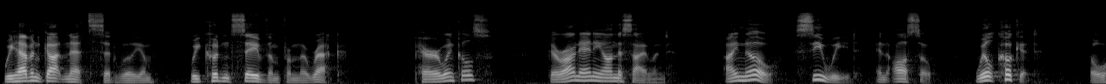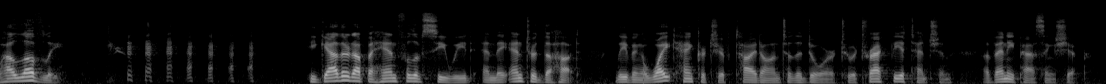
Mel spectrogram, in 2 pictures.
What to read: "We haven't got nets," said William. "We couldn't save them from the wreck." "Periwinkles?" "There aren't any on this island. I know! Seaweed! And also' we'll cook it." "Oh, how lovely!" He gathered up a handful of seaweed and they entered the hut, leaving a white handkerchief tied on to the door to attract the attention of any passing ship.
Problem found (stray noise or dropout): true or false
true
